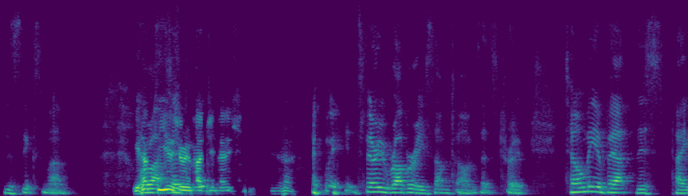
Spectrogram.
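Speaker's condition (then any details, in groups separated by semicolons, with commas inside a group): No condition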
